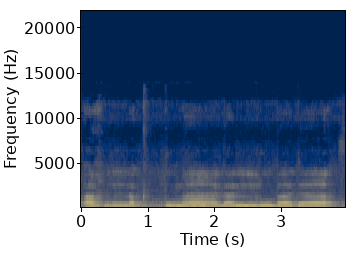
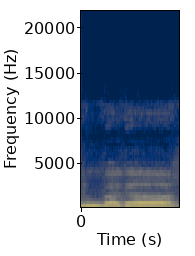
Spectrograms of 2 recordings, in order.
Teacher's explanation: Hilangkan hamzah di ujungnya. diusahakan lubada, seperti itu.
